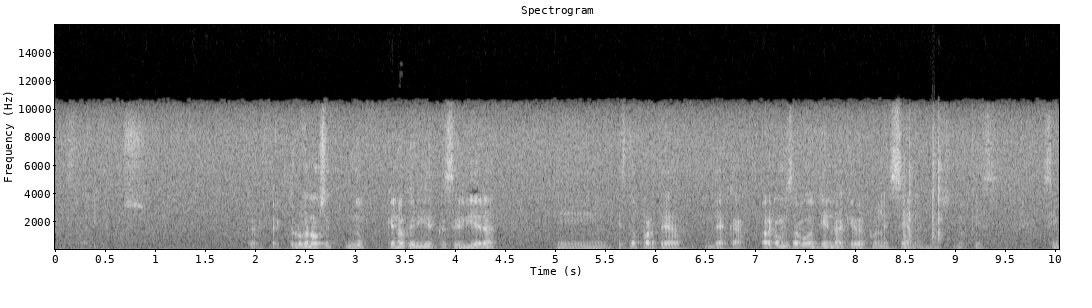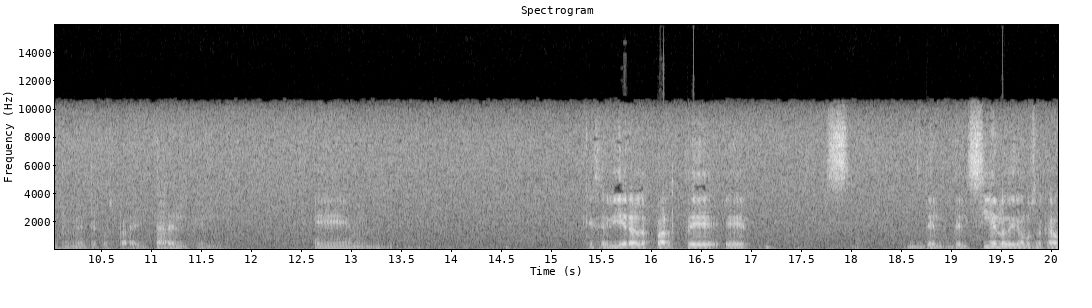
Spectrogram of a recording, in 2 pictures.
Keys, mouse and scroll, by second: 2.2 click, 4.7-5.6 middle drag, 8.9 KP_0.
